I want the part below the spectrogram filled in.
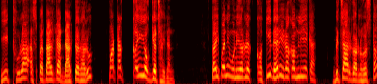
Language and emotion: Nepali, angry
